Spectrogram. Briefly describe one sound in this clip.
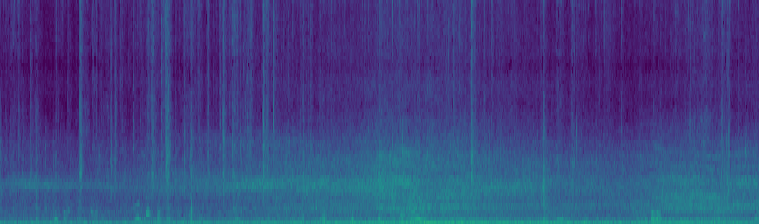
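Bicycle tyres roll over rough pavement.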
